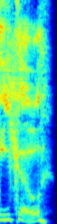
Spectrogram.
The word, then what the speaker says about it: Ico: It's pronounced ECO.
